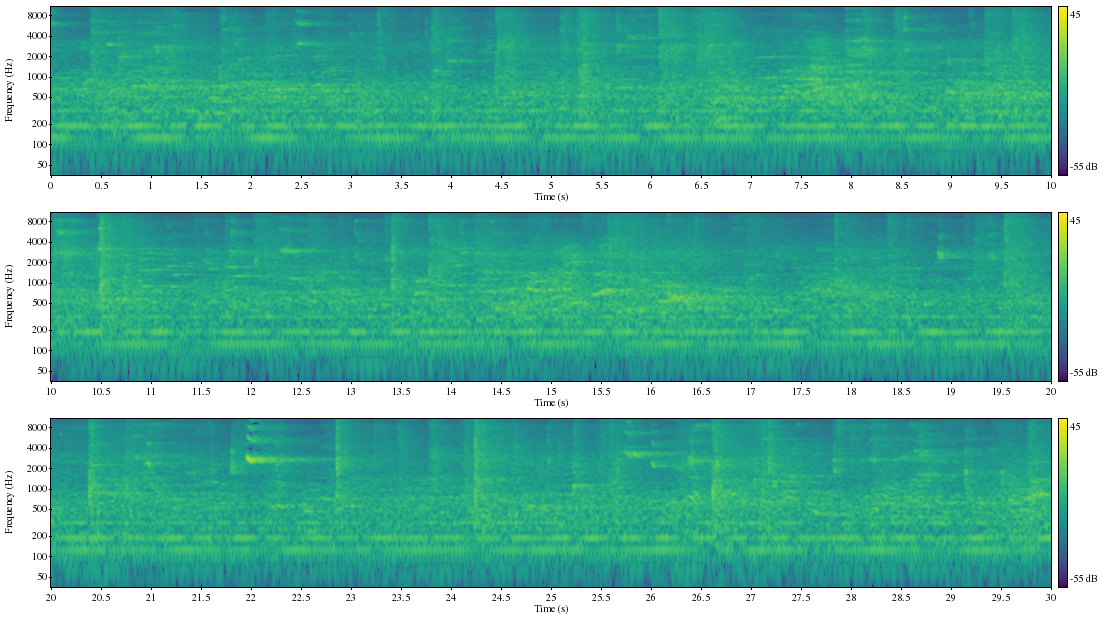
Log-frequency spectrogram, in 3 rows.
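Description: Badminton hall ambience: rackets striking shuttlecocks on several courts as sharp clicks, the loudest about 22 seconds in, with indistinct voices and a steady low hum underneath.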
